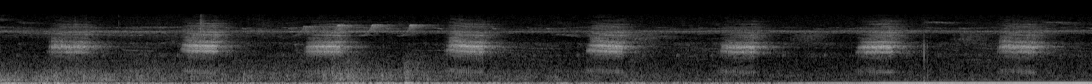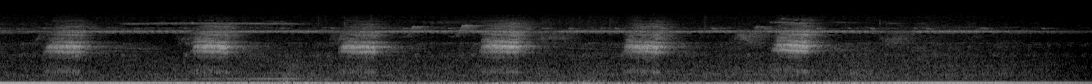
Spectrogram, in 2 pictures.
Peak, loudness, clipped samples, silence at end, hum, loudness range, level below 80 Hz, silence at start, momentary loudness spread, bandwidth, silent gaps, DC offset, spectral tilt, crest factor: -10 dBFS; -28 LUFS; under 0.1%; 0 s; none; 2 LU; -32 dBFS; 0 s; 13 LU; 11.5 kHz; none; under 0.1%; -2.5 dB/octave; 18 dB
